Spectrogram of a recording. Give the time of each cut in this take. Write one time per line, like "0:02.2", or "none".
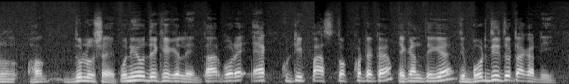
0:01.2
0:04.3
